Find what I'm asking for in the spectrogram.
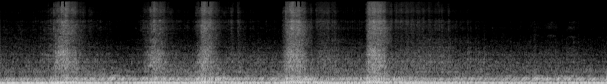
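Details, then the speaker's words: V8 truck with both catalytic converters cut out before the new cats and X-pipe go in: deep, loud, raw open-exhaust roar with several short revs, reminiscent of an old Ford truck. "Alright, I finally got both catalytic converters off. Now let's see what she sounds like. Oh yeah. She sounds like an old truck. That thing sounds crazy. It's so loud though."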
